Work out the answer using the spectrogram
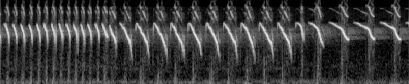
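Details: Canary singing a quick tour of crisp repeated notes, slowing into loud falling whistled slurs, each repeated several times per second, ending in drawn-out sweeps.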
